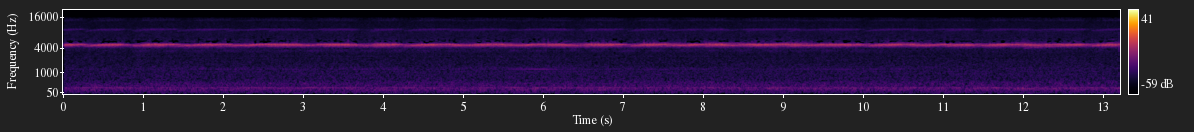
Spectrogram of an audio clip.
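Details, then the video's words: Autumn night insects in Japan, recorded in total darkness: a steady, continuous high-pitched trilling chorus with no breaks, plus a fainter thin whine far higher, over soft low background hum. "真っ暗闇の秋の虫の声 Beautiful sound of insects in the fall of Japan in total darkness."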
